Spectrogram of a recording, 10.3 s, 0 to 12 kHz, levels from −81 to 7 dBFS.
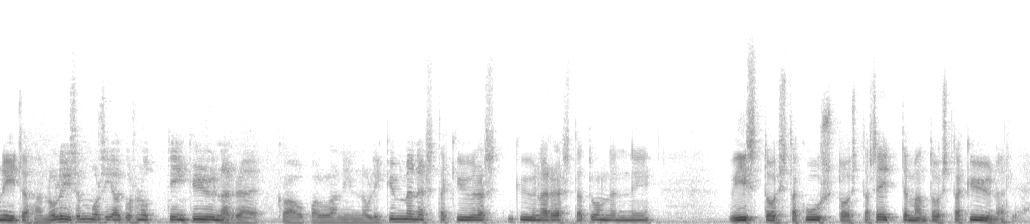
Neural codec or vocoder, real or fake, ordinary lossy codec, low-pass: none; real; none; 10.8 kHz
